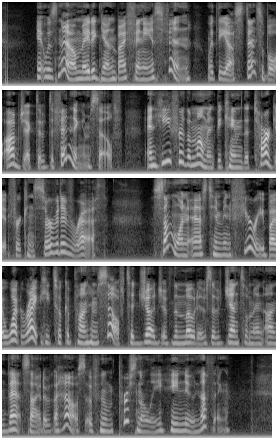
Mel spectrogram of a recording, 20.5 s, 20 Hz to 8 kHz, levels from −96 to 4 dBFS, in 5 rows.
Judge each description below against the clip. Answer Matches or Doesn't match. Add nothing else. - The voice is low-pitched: Doesn't match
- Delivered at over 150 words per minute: Matches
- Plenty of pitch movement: Doesn't match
